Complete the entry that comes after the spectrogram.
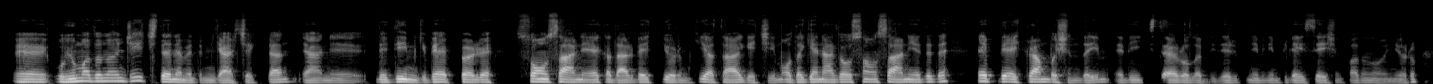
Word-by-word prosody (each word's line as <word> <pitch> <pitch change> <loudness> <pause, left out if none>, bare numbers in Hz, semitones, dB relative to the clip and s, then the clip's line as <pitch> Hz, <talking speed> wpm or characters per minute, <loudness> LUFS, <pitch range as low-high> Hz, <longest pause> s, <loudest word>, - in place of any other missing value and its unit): Eee, 120 -2 +2
uyumadan 145 +4 +4
önce 150 +1 +1
hiç 170 -3 -4
denemedim 100 -7 +2
gerçekten. 90 +5 -2
Yani, 95 -1 -6 0.2
dediğim 110 +1 +5
gibi 105 +3 -1
hep 115 -4 +1
böyle 110 -2 +3 0.2
son 130 -1 +4
saniyeye 110 -3 +2
kadar 100 -2 0
bekliyorum 105 -2 -2
ki 90 +9 -10
yatağa 105 -4 +1
geçeyim. 95 +2 -7
O 110 -2 -2
da 110 - +1
genelde, 110 0 0
o 115 - +2
son 115 +1 -2
saniyede 115 +2 0
de 140 +2 -1 0.3
hep 140 -1 +2
bir 135 - +5
ekran 120 0 +2
başındayım. 100 +1 -4
Eee, 90 -1 -10
bilgisayar 100 0 -3
olabilir, 90 -1 -7
ne 90 -3 -10
bileyim, 90 -2 -13
PlayStation 90 0 -7
falan 90 +2 -12
oynuyorum. 80 +7 -12
105 Hz, 155 wpm, -22 LUFS, 95-120 Hz, 0.3 s, dediğim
